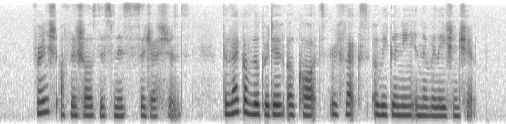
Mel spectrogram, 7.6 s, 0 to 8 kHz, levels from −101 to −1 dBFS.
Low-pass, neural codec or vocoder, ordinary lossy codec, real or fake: 7.2 kHz; none; AAC, 32 kbps; real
